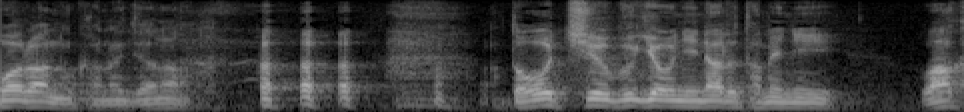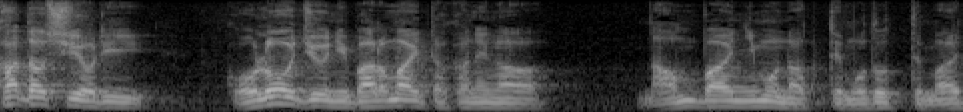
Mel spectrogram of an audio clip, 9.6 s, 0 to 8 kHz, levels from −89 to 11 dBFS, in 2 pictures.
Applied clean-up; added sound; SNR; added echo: none; none; none; none.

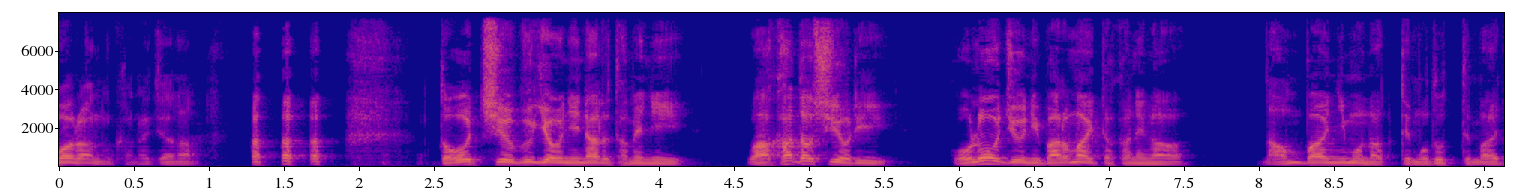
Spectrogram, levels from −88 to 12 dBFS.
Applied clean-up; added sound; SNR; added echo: neural mask model DeepFilterNet 3.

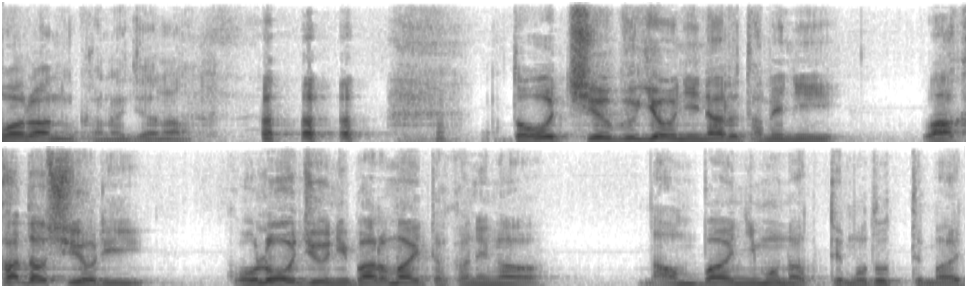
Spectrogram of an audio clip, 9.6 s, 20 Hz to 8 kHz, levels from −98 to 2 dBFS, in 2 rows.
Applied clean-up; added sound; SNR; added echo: neural separator model SepFormer DNS4.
